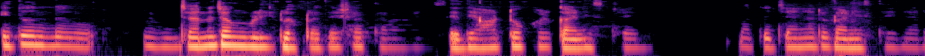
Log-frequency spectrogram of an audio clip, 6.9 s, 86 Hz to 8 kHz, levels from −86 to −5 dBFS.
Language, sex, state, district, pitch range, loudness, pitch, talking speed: Kannada, female, Karnataka, Dakshina Kannada, 180-195 Hz, -27 LUFS, 185 Hz, 105 wpm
